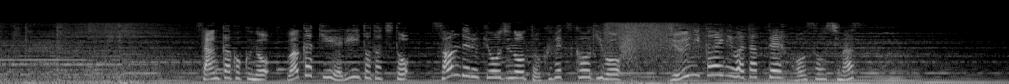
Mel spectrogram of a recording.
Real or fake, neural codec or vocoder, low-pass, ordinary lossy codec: real; none; 7.2 kHz; none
